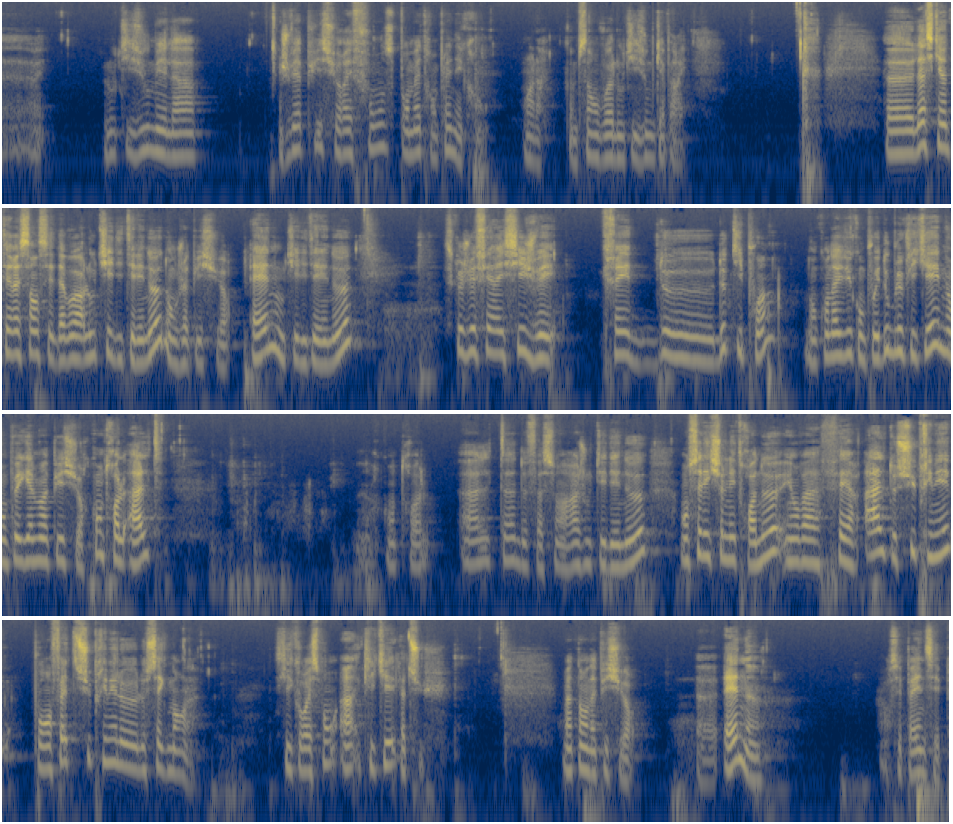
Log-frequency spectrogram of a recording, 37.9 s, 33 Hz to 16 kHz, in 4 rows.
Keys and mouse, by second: 0.3 click, 3.7 click, 4.8 F11, 7.0 click, 7.9 click, 11.9 n, 12.5 click, 13.7 KP_Add, 14.3 click, 16.1 KP_Add, 16.7 click, 18.1 click, 20.6 ctrl+alt+click, 21.6 ctrl+alt+z, 23.2 ctrl+alt+click, 24.6 ctrl+alt+click, 25.1 ctrl+alt+click, 25.7 click, 28.2 alt+Delete, 29.0 click, 30.8 ctrl+z, 31.1 ctrl+click, 32.6 click, 33.0 click, 36.0 n, 36.9 n.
